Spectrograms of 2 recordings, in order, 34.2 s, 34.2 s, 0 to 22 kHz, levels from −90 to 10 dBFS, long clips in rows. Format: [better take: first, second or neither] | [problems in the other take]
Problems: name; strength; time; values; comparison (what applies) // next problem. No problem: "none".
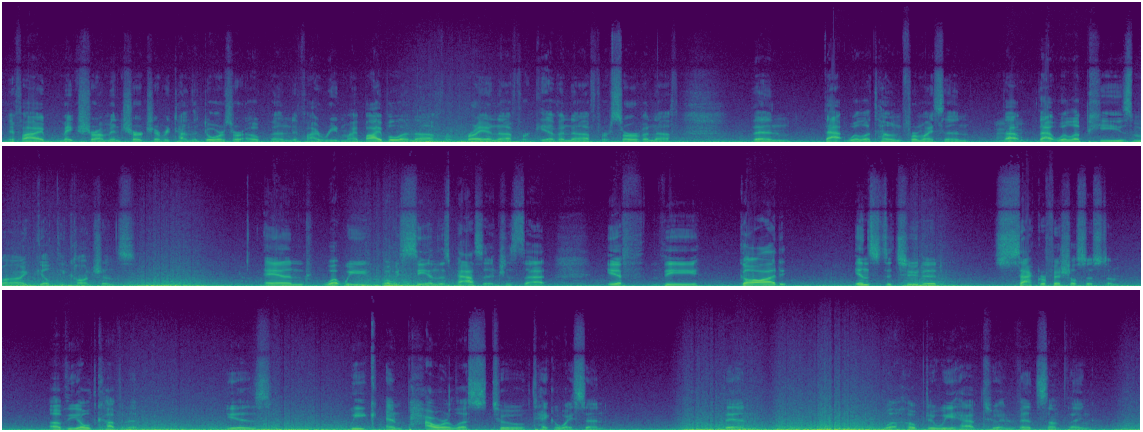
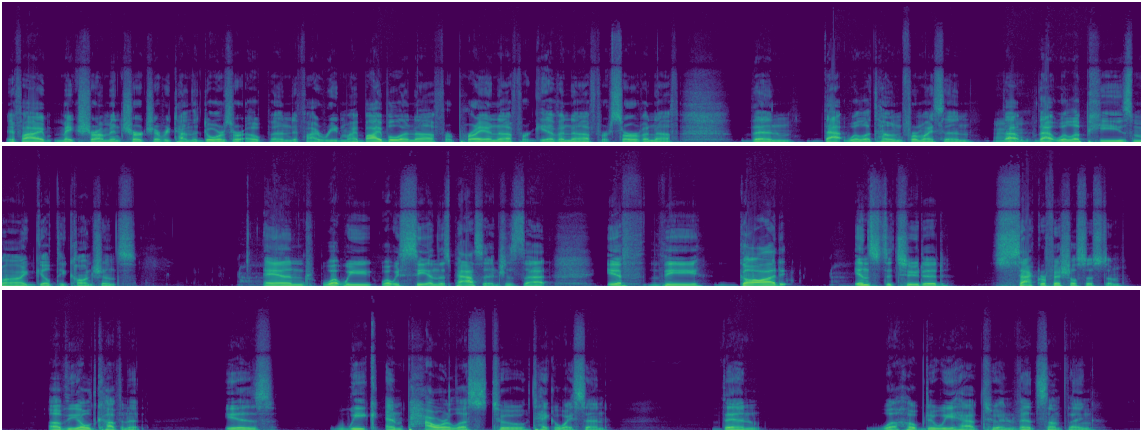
second | wind noise on the microphone; occasional gusts; 10 dB below the speech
